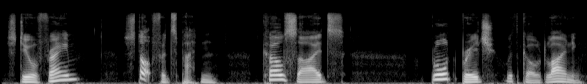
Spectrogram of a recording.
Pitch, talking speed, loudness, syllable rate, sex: 135 Hz, 110 wpm, -17 LUFS, 4.2 syllables/s, male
